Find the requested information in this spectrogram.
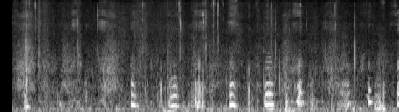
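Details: Two nine-day-old Labrador retriever puppies, eyes still closed, from a litter of five bred for assistance-dog work; soft, short squeaks and grunts come in quick irregular bursts, several a second, over low rustling and bumping.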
